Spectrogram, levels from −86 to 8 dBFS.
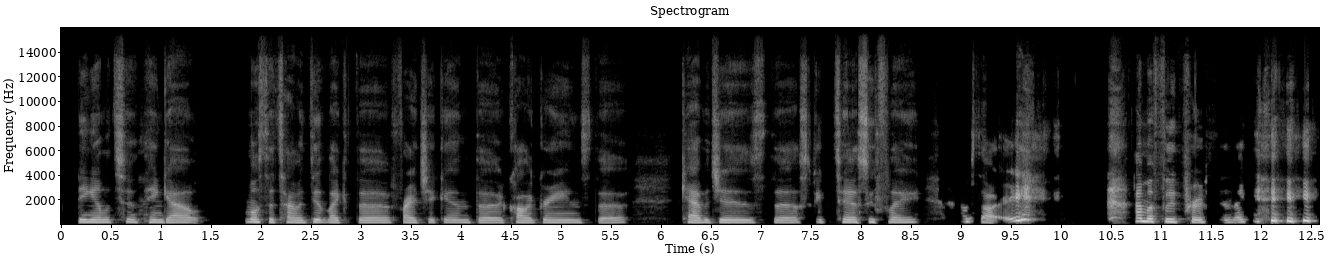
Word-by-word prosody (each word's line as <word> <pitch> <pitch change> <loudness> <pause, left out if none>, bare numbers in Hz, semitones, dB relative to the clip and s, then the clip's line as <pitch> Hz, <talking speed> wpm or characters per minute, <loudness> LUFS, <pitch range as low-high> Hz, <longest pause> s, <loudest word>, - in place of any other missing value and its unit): being 190 -1 +2
able 185 0 +1
to 190 +1 -3
hang 185 -1 -2
out. 180 0 -2 0.4
Most 195 0 +1
of 190 - 0
the - - -9
time, 185 -2 0
I 175 - 0
did, 185 +1 0
like, 180 0 -3
the 180 0 -2
fried 175 -2 -1
chicken, 180 0 -5
the 170 -1 -2
collard 175 -1 -2
greens, 180 0 -3
the 170 +3 -5 0.6
cabbages, 180 -1 0
the 180 -1 -2
sweet 185 0 -9
potato 190 -3 +2
soufflé. 190 0 -3 0.4
I'm 225 - -2
sorry. 395 - +4 1.0
I'm 250 -2 +9
a 225 - +7
food 215 -1 +2
person, 185 -1 +2 0.3
like 270 +8 +5
185 Hz, 150 wpm, -22 LUFS, 180-195 Hz, 1.0 s, I'm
